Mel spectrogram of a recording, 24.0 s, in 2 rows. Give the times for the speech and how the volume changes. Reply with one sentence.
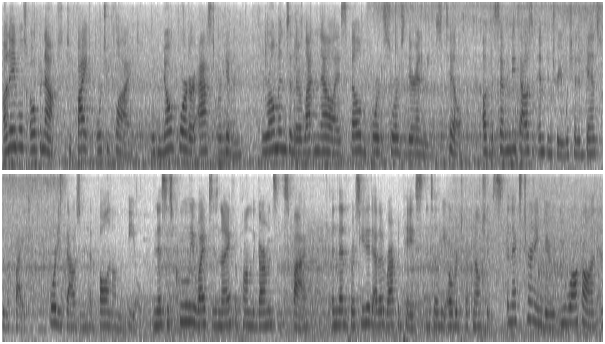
The speech can be heard from 0.0 to 24.0 s, at a steady volume.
